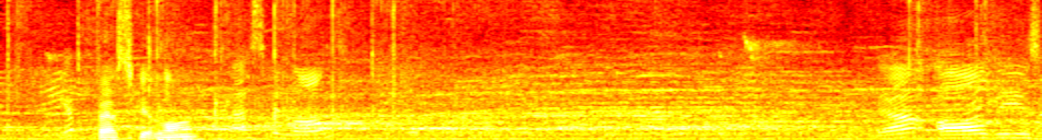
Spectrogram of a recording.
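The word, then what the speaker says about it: Basket Landes: Did I pronounce that right? Yep. Basket long?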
